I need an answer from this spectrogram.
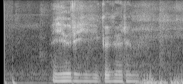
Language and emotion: Russian, neutral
